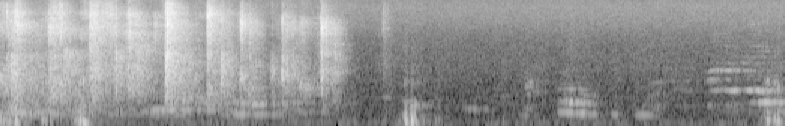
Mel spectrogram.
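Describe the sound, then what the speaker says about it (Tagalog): An audience at a church awards ceremony gives a short burst of clapping for the recipients, lasting about two seconds before dying away into near quiet with faint scattered sounds. "Bigyan po natin sila ng malakas na palakpak."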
